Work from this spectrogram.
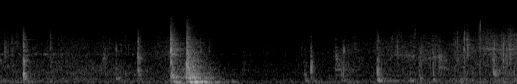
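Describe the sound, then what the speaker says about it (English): A door opened in a quiet home at night in a period family drama, with a few soft clicks and knocks and a louder clunk of the latch and door near the middle, close by and without talk. "I'll open the door."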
